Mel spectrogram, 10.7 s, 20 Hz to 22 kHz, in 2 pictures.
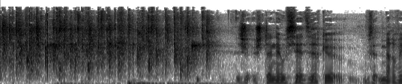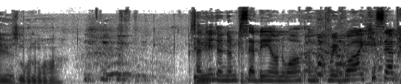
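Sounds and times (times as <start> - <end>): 
crowd applauding: 0.0 - 3.0
speech: 3.2 - 6.8, 7.9 - 10.7
laughter: 6.5 - 7.5, 9.4 - 10.7.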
